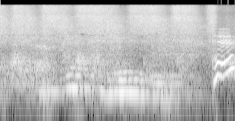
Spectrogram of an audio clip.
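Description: Stiff-bristled long-handled brush scrubbing a wet tiled floor, the bristles rasping across the tiles in repeated back-and-forth strokes.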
